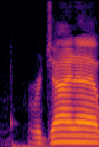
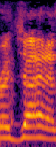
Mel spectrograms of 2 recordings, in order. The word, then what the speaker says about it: Regina: case everyone forgot yeah vagina and Regina sound very similar says Regina they don't say Regina that's how it's supposed to be pronounced Regina Regina would be r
